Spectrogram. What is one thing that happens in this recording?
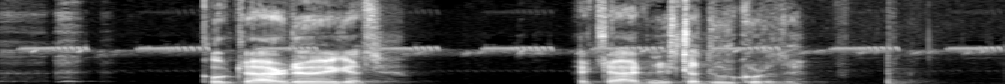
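An elderly man speaks tensely nearby.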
